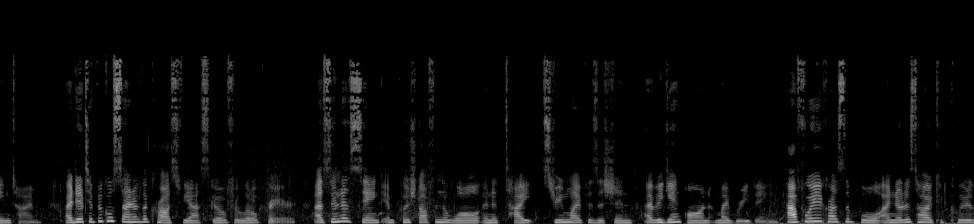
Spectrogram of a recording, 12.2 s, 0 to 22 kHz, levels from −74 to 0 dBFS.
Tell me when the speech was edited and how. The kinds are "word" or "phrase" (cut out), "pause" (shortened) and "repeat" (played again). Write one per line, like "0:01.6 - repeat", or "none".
0:01.0 - word
0:04.4 - word
0:08.5 - phrase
